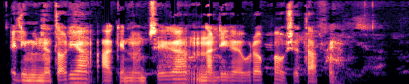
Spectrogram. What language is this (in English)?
Galician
